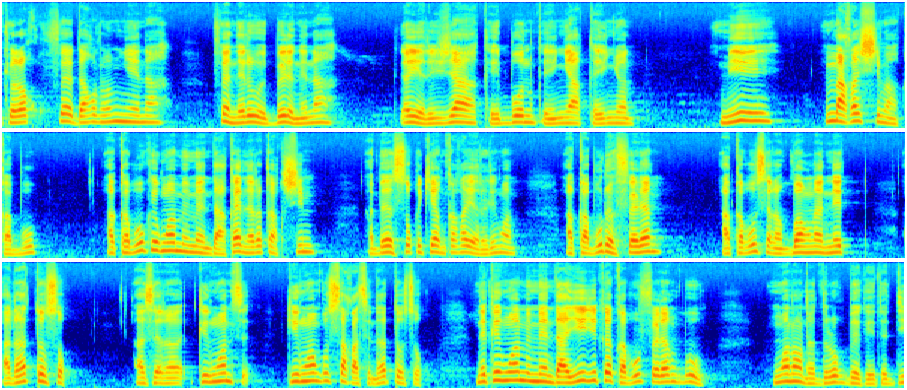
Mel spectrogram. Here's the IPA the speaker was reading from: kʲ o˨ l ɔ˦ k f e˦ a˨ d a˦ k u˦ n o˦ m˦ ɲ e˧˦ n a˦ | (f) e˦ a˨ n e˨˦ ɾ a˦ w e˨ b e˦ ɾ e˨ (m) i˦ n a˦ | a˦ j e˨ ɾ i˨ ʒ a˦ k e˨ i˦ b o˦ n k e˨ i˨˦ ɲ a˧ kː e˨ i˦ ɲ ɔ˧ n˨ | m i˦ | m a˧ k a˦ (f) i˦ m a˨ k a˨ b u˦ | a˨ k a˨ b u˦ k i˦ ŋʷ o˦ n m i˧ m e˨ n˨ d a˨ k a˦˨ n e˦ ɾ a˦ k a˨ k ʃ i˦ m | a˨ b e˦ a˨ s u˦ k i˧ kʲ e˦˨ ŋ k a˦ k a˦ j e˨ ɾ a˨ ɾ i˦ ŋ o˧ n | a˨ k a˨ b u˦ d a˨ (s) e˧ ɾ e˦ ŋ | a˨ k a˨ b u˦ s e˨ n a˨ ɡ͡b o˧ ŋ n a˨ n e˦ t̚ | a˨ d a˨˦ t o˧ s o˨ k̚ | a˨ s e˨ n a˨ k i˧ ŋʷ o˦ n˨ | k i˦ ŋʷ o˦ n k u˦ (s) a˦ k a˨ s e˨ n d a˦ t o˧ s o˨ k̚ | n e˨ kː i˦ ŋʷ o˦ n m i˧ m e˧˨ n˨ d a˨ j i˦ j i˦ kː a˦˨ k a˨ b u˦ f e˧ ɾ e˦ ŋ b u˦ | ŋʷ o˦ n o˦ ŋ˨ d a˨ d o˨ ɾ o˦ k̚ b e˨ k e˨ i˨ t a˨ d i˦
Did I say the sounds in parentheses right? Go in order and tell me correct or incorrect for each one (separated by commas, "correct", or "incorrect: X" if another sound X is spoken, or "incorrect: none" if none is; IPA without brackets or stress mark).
correct, incorrect: ŋ, incorrect: ʃ, incorrect: f, correct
